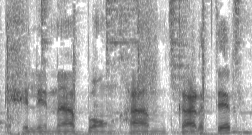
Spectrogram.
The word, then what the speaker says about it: Helena Bonham Carter: Y pues a Helena Bonham Carter, no sé si lo pronuncié bien, Trapsam.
